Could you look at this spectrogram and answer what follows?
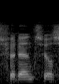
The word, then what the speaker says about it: Fidencio: It's Fidencio, spelled F as in Frank, I-D, E-N-C-I-O. Last name is Zepeda, spelled Z-E-P-E-D-A.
